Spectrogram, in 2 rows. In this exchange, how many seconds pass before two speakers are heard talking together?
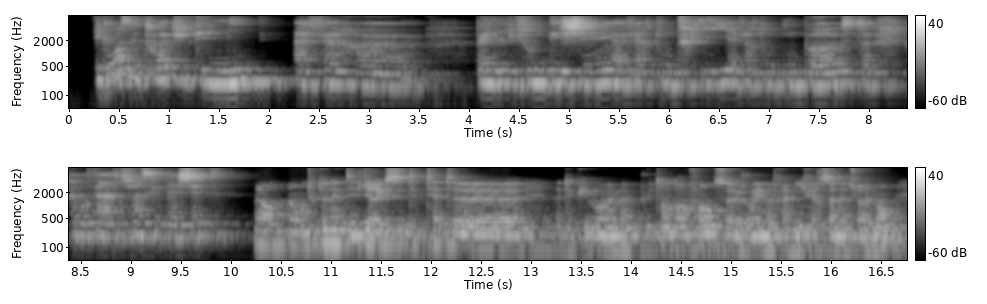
none

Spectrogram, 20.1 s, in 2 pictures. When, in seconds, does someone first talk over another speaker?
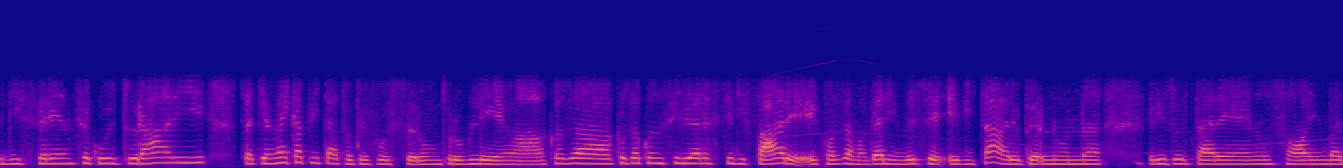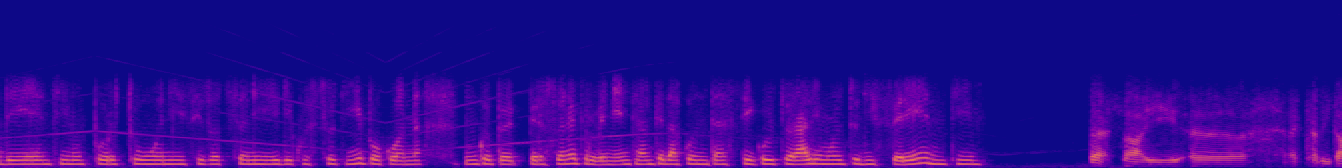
none

